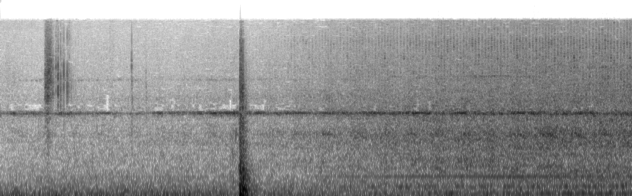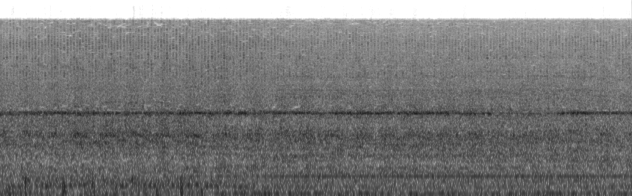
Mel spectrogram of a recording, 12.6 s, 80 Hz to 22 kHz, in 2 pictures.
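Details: 2007 BMW 328i automatic: thin steady high whistle at idle over a fainter lower tone, also heard randomly on deceleration, changes pitch with rpm and speed, stops after restart; not belt squeal; others fixed it via cracked valve cover or gasket leak.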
